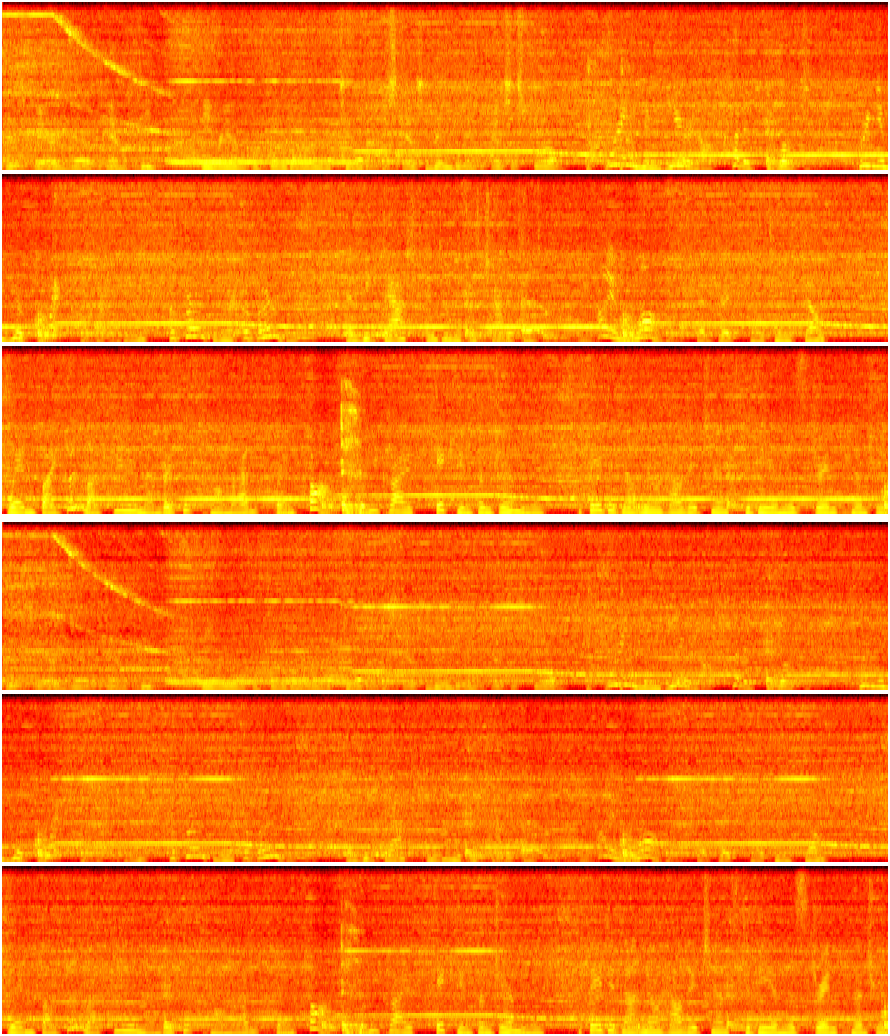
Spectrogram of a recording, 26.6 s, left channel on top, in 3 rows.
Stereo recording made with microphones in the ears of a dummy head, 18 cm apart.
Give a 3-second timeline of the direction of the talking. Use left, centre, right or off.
left, left, left, left, left, left, left, centre, right.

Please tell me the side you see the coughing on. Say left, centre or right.
left.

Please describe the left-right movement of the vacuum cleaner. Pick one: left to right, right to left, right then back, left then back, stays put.
stays put.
